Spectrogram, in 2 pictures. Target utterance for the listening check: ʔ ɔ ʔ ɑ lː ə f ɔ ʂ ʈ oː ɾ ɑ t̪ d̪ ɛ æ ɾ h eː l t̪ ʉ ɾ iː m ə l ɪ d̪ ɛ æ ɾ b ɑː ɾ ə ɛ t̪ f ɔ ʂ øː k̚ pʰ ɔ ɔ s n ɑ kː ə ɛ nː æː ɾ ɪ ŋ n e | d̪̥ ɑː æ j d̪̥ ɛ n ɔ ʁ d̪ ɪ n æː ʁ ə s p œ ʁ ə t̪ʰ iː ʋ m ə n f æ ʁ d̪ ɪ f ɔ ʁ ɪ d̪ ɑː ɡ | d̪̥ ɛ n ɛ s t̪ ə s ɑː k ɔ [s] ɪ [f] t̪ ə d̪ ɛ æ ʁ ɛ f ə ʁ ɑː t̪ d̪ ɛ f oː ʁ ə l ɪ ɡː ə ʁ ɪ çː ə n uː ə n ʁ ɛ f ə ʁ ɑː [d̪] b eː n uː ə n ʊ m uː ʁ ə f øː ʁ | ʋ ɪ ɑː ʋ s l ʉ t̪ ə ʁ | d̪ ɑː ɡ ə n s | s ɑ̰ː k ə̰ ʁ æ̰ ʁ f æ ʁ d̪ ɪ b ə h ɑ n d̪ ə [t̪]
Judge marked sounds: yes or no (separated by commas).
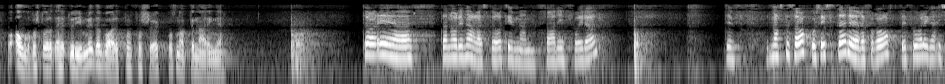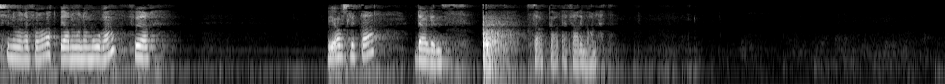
yes, no, no, yes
